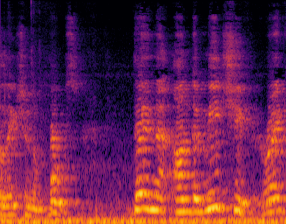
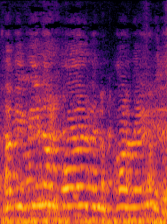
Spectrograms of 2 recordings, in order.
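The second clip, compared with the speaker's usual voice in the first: laughing teasing question, pitched high; 7 semitones higher than usual. Real, not acted. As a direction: tease the guests while cracking up. Joking with guests about toilets.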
